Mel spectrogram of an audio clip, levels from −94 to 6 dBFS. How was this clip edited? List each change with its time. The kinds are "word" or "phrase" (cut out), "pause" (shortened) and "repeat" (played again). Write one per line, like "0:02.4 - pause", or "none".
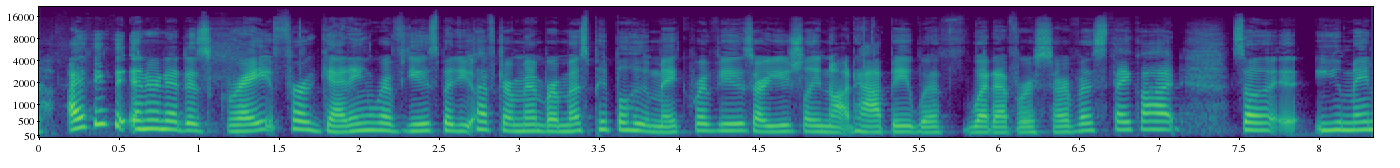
0:02.7 - word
